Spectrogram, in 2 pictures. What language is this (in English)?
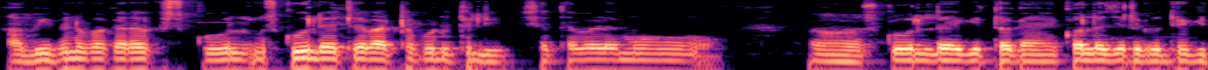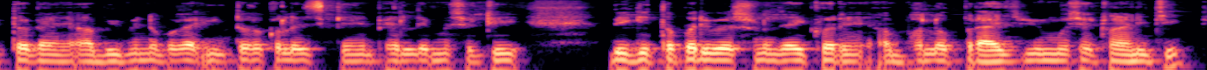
Odia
